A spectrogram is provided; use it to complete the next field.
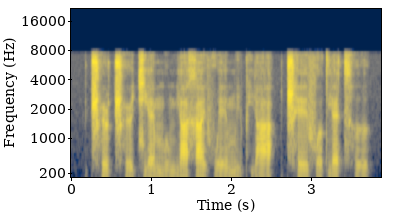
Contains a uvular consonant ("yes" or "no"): no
